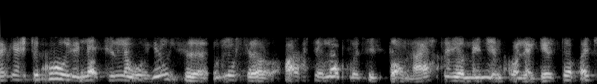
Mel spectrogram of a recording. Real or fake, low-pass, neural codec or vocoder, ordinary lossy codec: fake; 3.6 kHz; codec, 24 kHz, 1.5 kbps, HILCodec; Opus, 32 kbps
